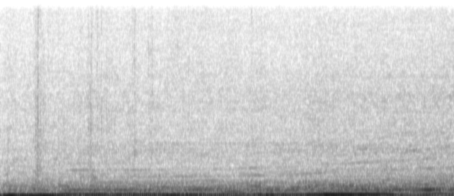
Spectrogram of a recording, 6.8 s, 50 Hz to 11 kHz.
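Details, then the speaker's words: 1968 Chevy truck with an LS swap (5.3, Turbo 400, 600-lift cam): under light throttle the engine drone climbs slowly with no early shift. The transmission upshifts late, around 3,000 rpm, and the vacuum modulator needs adjustment. "I mean I'm just barely on it and it's just like it won't it'll shift at like 3,000 RPM just barely on it definitely needs an adjustment on the vacuum modulator"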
